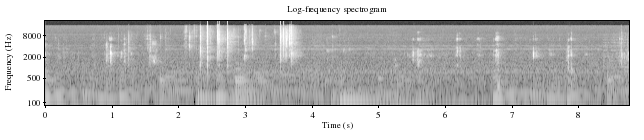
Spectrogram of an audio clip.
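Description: Background music with a steady pattern of low notes. Sharp crunchy clicks of biting and chewing are scattered over it, with a dense, loud cluster of crackling clicks about two to four seconds in.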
